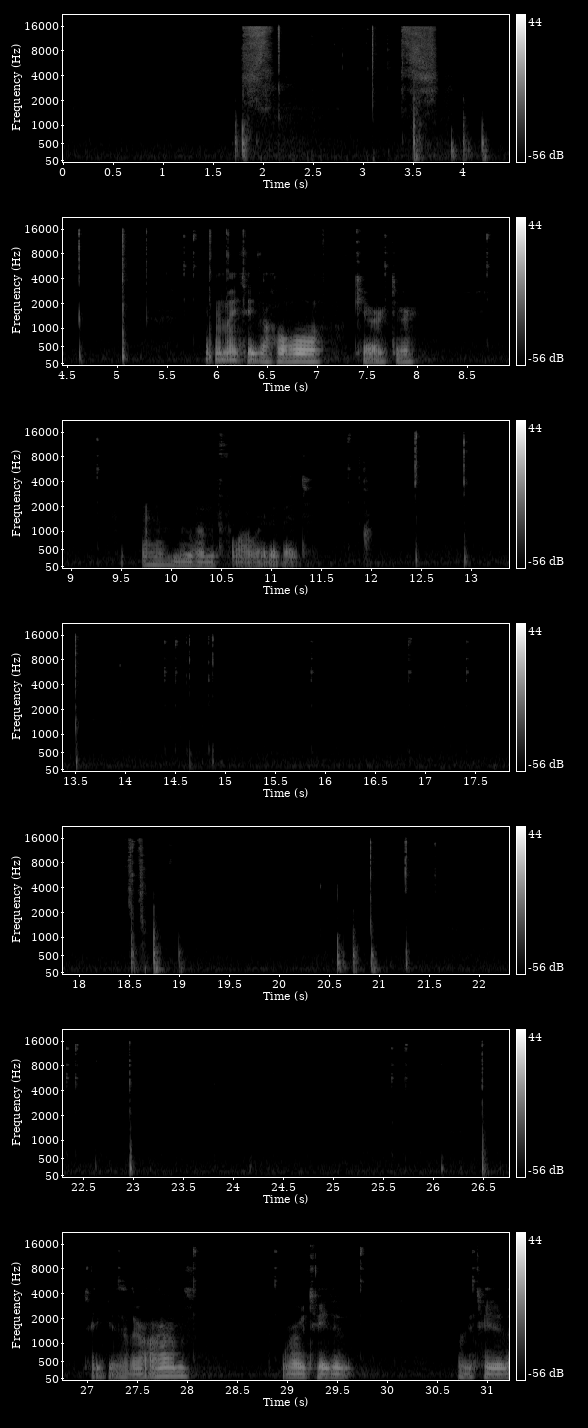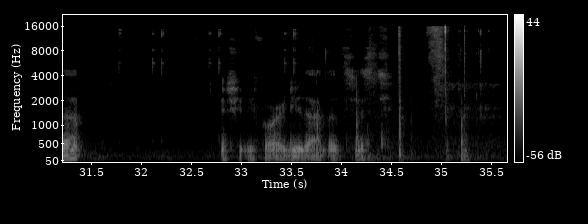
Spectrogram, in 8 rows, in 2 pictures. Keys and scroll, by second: 2.4 1, 4.7 f, 5.1 g, 6.0 b, 12.0 f, 12.5 g, 13.5 f, 21.3 g, 22.6 b, 24.2 b, 24.7 b, 26.1 b, 34.6 m, 35.1 2.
